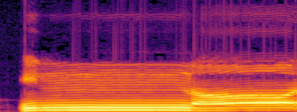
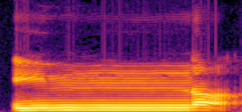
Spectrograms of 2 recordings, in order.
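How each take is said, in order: First: "انا" with held n and stretched final aa; wrong elongation. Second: "انا" with long humming nn, short final a; ghunna only. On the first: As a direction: drag out the end of "انا". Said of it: "نہیں پڑھ دیں گے". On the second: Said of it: "گنا کریں گے بس". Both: Shown as a demonstration.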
